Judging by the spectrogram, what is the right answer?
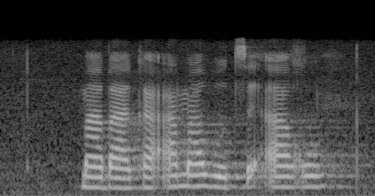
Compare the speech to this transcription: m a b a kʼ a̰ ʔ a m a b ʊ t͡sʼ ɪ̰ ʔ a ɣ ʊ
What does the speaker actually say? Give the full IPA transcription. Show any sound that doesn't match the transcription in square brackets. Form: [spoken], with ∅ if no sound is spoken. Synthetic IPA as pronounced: m a b a kʼ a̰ ʔ a m a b ʊ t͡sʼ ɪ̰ ʔ a ɣ ʊ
